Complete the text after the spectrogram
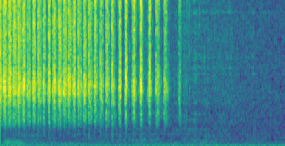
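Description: A rattlesnake rattles its tail with a fast, dry buzz that breaks off.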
